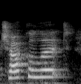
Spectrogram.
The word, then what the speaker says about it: chocolate: Yeah, so it looks like chocolate, but with U.S. pronunciation, we say only two syllables, chocolate. Chocolate. Yeah, so do it when you say it, just ignore this middle O.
